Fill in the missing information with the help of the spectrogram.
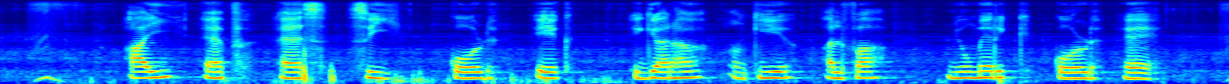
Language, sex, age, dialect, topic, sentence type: Hindi, male, 18-24, Marwari Dhudhari, banking, statement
